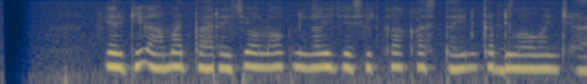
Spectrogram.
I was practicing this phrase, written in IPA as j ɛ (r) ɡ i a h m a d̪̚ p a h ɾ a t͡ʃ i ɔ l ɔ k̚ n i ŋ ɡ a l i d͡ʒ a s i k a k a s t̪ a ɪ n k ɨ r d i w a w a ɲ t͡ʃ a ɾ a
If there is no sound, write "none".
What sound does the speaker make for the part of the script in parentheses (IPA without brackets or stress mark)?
r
